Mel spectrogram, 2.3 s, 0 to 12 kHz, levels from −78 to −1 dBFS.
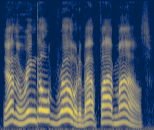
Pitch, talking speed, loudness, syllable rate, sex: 200 Hz, 180 wpm, -14 LUFS, 4.5 syllables/s, male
